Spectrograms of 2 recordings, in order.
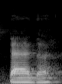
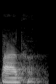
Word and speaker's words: baatey: Uh the word for boat, for example, is baatey in Manx, but the the system pronounced pronounced baada or something something like that.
